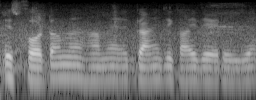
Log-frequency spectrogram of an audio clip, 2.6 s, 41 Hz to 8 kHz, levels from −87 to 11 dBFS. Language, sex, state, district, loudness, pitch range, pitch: Hindi, male, Chandigarh, Chandigarh, -20 LUFS, 115-125 Hz, 120 Hz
